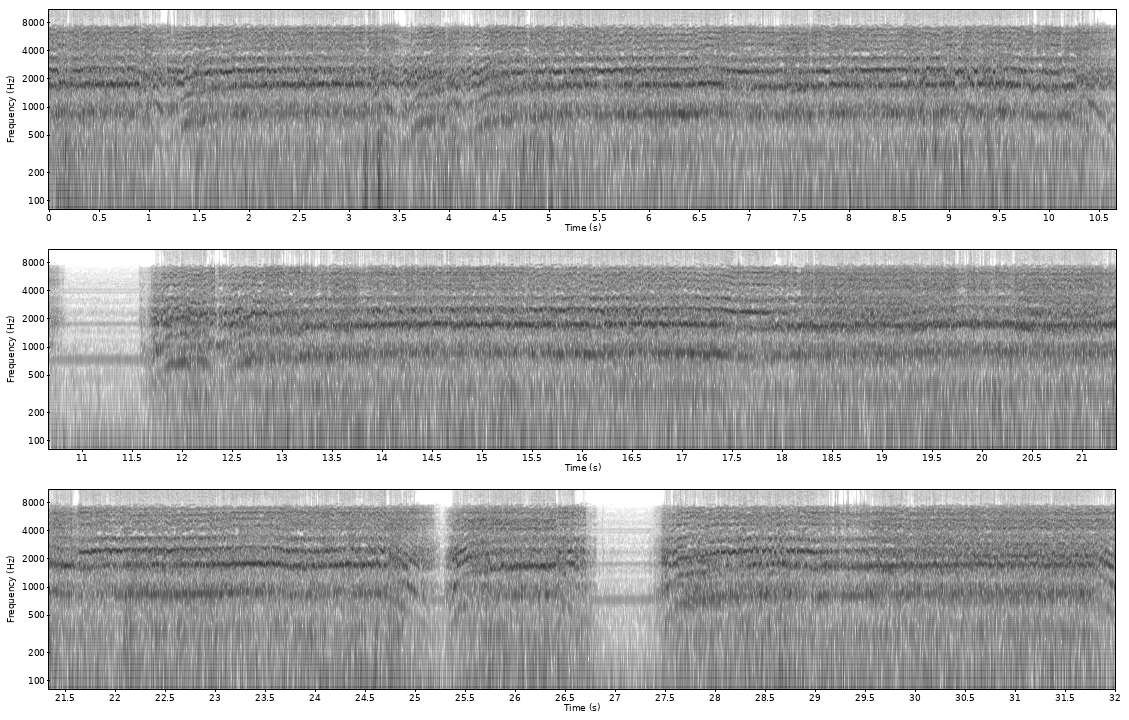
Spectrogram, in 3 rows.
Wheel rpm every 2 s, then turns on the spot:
190, 170, 180, 220, 210, 70, 160, 220, 210, 220, 220, 220, 160, 90, 200, 200.
26-28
